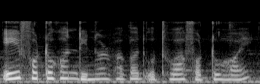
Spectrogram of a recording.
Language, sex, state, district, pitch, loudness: Assamese, female, Assam, Kamrup Metropolitan, 230 Hz, -17 LUFS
